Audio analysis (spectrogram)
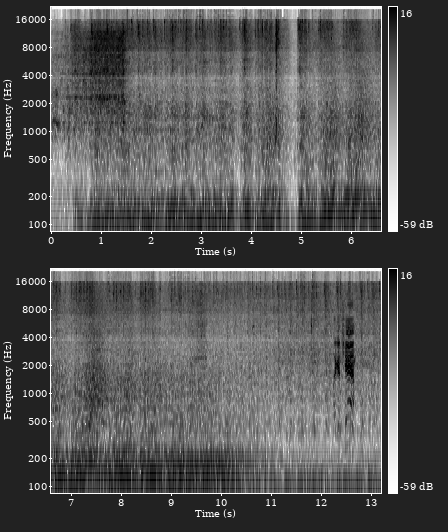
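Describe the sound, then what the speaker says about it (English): A car engine with a freshly installed spark plug fires up and settles into a loud, rough idle with some revving, a brief dropout near the middle and a short high squeal toward the end. "This will help it fire right up."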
